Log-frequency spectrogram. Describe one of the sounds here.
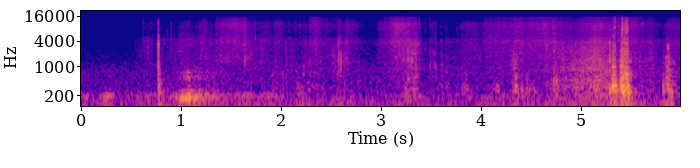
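Footsteps swish through dry grass.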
